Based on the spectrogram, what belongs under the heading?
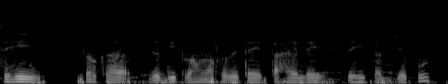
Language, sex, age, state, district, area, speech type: Odia, male, 18-30, Odisha, Nabarangpur, urban, spontaneous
